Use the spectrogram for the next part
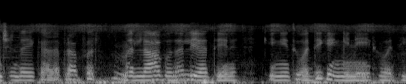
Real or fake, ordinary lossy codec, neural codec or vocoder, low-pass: fake; none; vocoder, 24 kHz, 100 mel bands, Vocos; 7.2 kHz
